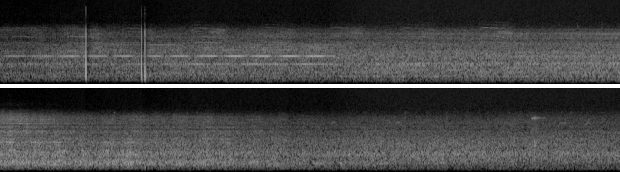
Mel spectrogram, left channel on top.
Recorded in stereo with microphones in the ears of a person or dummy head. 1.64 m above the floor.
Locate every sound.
Only background noise.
